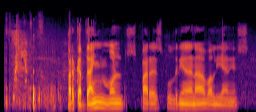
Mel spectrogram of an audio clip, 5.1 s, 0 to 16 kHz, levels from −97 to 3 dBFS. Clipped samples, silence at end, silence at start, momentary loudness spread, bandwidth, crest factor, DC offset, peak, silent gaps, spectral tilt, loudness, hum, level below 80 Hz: under 0.1%; 0.2 s; 0.1 s; 19 LU; 10 kHz; 22 dB; under 0.1%; 0 dBFS; none; -5 dB/octave; -22 LUFS; none; -56 dBFS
